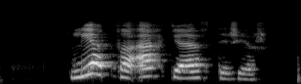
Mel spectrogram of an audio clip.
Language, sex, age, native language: Icelandic, male, 6, Icelandic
